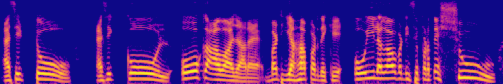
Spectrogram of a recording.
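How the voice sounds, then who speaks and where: A man teaching English pronunciation in a classroom style. He asks questions, answers them himself and repeats each example word slowly. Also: sits high, animated, no echo, clean studio sound. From India.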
